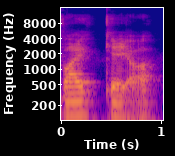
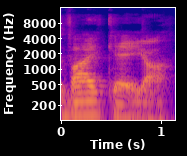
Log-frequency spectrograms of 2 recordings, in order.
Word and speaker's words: vaikea: It's not vaikea, it's vaikea. So these are distinct vowels, which means, again, we're just going to follow this rule, double that a and add n.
